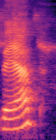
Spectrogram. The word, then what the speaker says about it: Verb: Das Verb بتقيلة.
